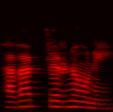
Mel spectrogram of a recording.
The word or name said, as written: Havatvernoni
